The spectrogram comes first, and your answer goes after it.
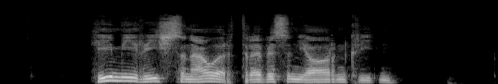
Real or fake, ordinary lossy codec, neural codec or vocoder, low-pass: real; AAC, 32 kbps; none; 10.8 kHz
